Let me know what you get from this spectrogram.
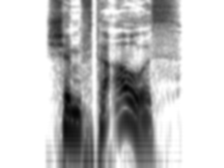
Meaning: inflection of ausschimpfen: 1. first/third-person singular preterite 2. first/third-person singular subjunctive II
- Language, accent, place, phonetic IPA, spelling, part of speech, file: German, Germany, Berlin, [ˌʃɪmp͡ftə ˈaʊ̯s], schimpfte aus, verb, De-schimpfte aus.ogg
